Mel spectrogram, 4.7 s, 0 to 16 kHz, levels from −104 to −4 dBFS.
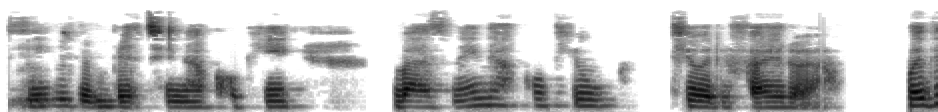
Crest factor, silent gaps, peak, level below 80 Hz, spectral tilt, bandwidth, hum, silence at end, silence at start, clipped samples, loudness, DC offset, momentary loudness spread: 18 dB; 1.83-1.96 s, 3.18-3.34 s, 4.23-4.53 s; 0 dBFS; -64 dBFS; -3 dB/octave; 10.5 kHz; none; 0 s; 0.1 s; under 0.1%; -18 LUFS; under 0.1%; 11 LU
